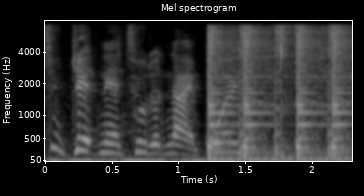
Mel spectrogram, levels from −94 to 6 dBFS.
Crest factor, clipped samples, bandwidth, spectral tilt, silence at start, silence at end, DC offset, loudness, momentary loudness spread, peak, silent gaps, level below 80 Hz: 18 dB; under 0.1%; 7.8 kHz; -3 dB/octave; 0 s; 0 s; under 0.1%; -38 LUFS; 8 LU; -20 dBFS; none; -52 dBFS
